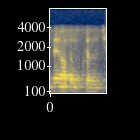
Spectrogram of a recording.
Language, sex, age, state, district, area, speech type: Odia, male, 18-30, Odisha, Khordha, rural, conversation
